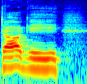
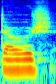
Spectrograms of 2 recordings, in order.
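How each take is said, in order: First: The G is a hard sound. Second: The G is a soft sound. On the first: The speaker calls it right. "the G is a G sound, so I'll pronounce it doggy" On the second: The speaker calls it wrong. "I refuse to pronounce it Doge"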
